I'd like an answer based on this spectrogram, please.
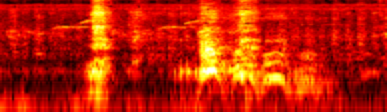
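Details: Rottweiler confronting an armadillo: a short sharp bark followed by a cluster of rougher barks and whining yelps over about two seconds.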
